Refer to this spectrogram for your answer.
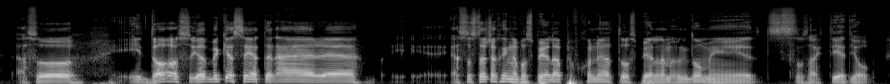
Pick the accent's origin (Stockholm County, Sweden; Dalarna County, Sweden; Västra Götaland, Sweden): Stockholm County, Sweden; Täby; also born or lived in Bromma, Stockholm / United States; jag föddes i, i jag i Täby faktiskt, mm, okay. norrort. Ehm, flyttade till pappa i Abrahamsberg, Bromma när jag var 15, när jag började gymnasiet på Solna. Okay. Men majoriteten av tiden spenderade faktiskt i Täby skulle jag säga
